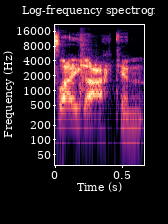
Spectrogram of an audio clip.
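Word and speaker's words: Sligachan: Found a way to pronounce it. Right, so it's Sligachen and we're on our way there now.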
